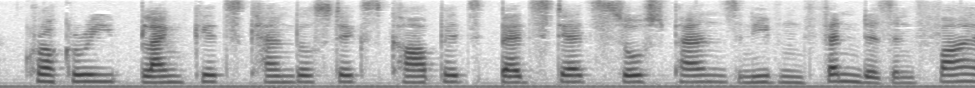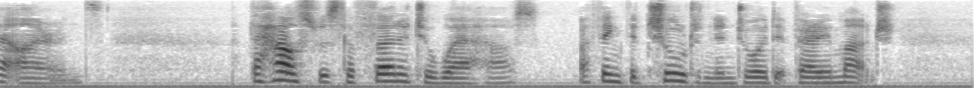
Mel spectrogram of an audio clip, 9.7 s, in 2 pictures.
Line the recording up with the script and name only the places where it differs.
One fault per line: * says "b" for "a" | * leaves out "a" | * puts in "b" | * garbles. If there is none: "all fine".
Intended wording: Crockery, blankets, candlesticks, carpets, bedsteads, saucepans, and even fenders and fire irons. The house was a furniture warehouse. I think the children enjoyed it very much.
all fine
